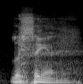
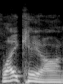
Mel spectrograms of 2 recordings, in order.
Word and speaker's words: Lycaon: Lycian. No, it's Lycaon, I think, is how they pronounce it.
